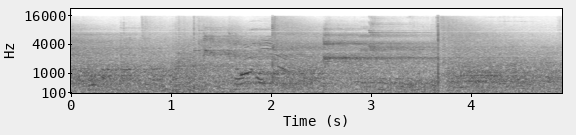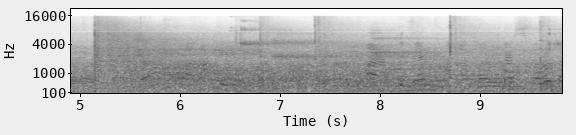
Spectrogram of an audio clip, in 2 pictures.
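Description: Rackets strike a shuttlecock back and forth with sharp pops in an echoing hall.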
